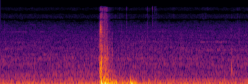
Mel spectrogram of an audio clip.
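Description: A car door shuts with a solid thud.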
